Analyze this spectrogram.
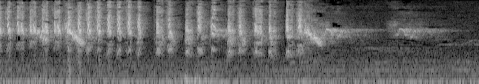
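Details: Fighting Eurasian tree sparrow, a tutor recording for songbirds: a quick burst of bright, even chirps for about two and a half seconds, falling slightly in pitch at the end, then fading to faint, thin notes.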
